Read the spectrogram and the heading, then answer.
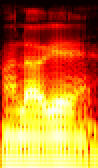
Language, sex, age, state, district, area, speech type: Telugu, male, 18-30, Telangana, Nirmal, rural, spontaneous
